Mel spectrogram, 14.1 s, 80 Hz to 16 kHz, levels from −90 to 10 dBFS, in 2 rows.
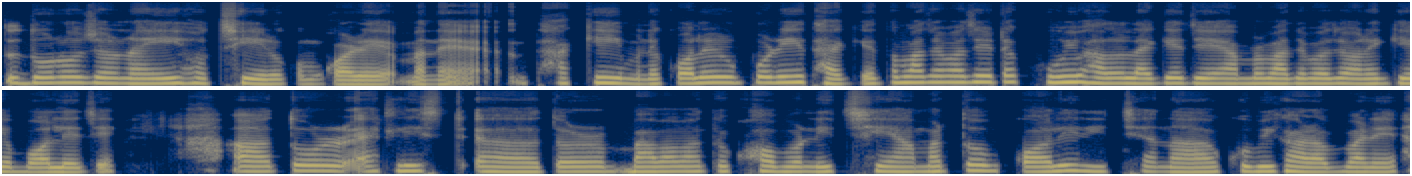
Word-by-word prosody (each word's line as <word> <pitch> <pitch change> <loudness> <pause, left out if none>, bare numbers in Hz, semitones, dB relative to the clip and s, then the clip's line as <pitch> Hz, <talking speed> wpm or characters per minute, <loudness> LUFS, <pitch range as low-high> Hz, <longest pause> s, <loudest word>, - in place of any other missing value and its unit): তো - - -6
দোনোজনেই 230 -3 +1 0.2
হচ্ছে 215 +1 -5
এরকম 190 -1 -4
করে 175 0 +2 0.2
মানে 180 - -3 0.5
থাকি 220 +2 -2
মানে 195 0 -2
কলের 230 +3 +4
উপরেই 245 +2 +2
থাকে। 200 -1 -2
তো - - -10
মাঝে, 250 +1 +2
মাঝে 260 +1 +2
এটা 270 - -1
খুবই 255 0 +4
ভালো 220 0 +2
লাগে 210 +1 0
যে - - +4
আমার 210 +1 -1
মাঝে, 210 0 +1
মাঝে 210 +1 +1
অনেকে 205 +1 0 0.2
বলে, 185 0 +3
যে - - -3 0.7
আ - - +3 0.2
"তোর 235 -1 +2 0.2
এটি 220 - -8
লিস্ট 230 0 -2 0.2
আ - - +1 0.3
তোর 200 0 +1 0.3
বাবা-মা 205 +1 +1
তো - - -1
খবর 205 -2 +1
নিচ্ছে। 210 +3 -3 0.2
আমার 210 +1 0
তো 245 - +2 0.2
কলই 205 +3 +3
দিচ্ছে 210 +1 -7
না। - - 0 0.3
খুবই 210 -1 +2
খারাপ 190 -2 +2
মানে 190 0 0
210 Hz, 185 wpm, -18 LUFS, 205-230 Hz, 0.7 s, কলের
